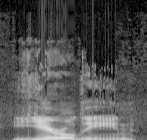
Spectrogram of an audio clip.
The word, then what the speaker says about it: Geraldine: I think she likes a soft G every now and again. Geraldine.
